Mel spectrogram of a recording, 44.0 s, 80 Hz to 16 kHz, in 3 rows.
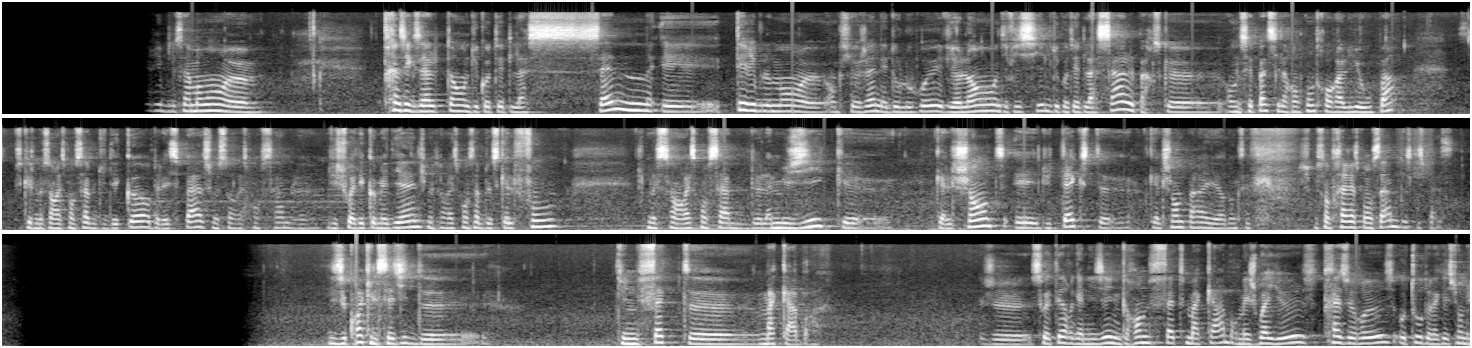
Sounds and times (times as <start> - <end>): Speech: 1.5 - 2.7, 3.8 - 20.4, 21.0 - 29.2, 32.6 - 34.5, 35.5 - 37.7, 39.1 - 44.0.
